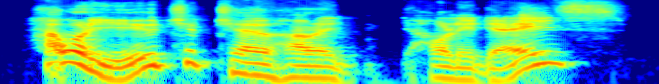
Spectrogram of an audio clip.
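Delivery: terrible put-on English accent with swooping pitch. Showing off an accent to the other speaker, trying a bad English accent. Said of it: "want to hear my English accent?".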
